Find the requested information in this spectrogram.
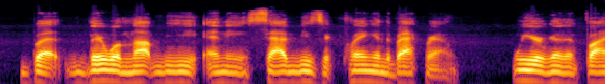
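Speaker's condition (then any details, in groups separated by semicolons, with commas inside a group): ALS; progressing; very hard to talk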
